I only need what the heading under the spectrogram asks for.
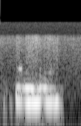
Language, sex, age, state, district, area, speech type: Manipuri, female, 30-45, Manipur, Kangpokpi, urban, conversation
